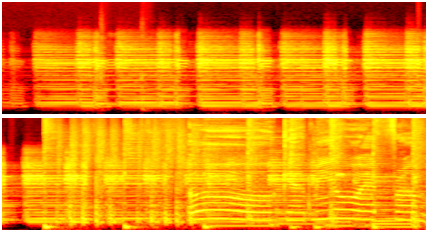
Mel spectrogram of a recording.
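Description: A pop song opens with steady, repeated chord strums, then a fuller band with drums and bass kicks in and a sung vocal line enters, loud and close throughout.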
